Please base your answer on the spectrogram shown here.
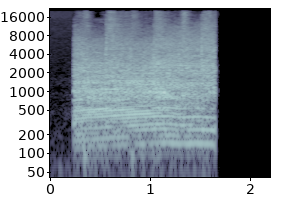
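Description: A sports car engine roars past loudly for about a second and a half, a steady close whine that starts and stops abruptly.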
